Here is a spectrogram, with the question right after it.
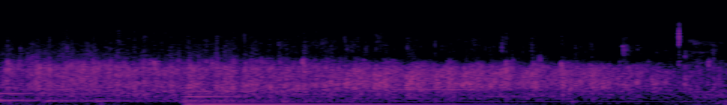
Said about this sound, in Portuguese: Amém. Amém. Pode aplaudir Jesus.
